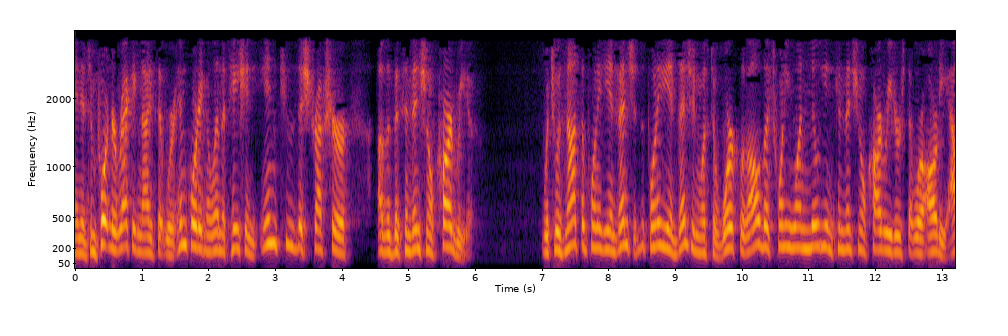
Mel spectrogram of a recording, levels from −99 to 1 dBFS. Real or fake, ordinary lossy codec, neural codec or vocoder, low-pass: fake; MP3, 24 kbps; codec, 16 kHz, about 1 kbps, DyCAST, with the encoder's durations; 3.6 kHz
